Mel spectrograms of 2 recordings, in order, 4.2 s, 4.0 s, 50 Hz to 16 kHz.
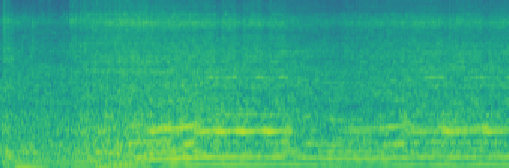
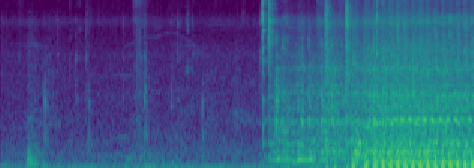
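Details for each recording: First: Honda Scoopy scooter that was hard to start, just fitted with a new battery: engine runs rough and surges, won't rev on throttle. The fuel pump tests weak and pressure doesn't rise to the expected 40. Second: Honda Scoopy scooter after fixing hard starting and sputtering, fuel pump pressure near 50 confirmed: cranks once and starts easily, settling into a steady, even idle; now running smoothly.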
